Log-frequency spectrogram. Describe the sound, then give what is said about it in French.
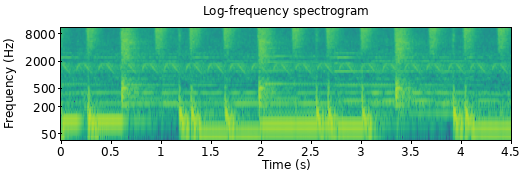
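A fire engine siren wails in rapid, steady up-and-down cycles, woven into a heavy musical beat with deep bass thumps and sharp percussive hits throughout. “T'entends que les pompiers appliquent, t'es décédé.”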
